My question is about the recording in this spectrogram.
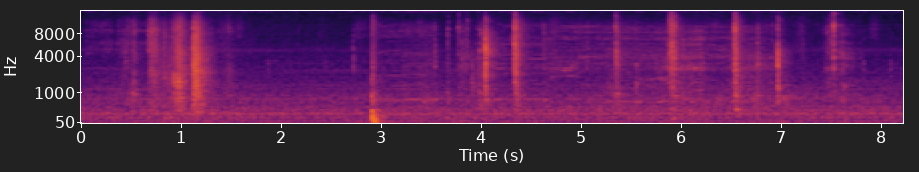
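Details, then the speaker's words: Dropped Bose music system CD changer: quiet room with scattered sharp ticks and clicks at irregular intervals, disc not spinning; suspected bent top plate freezing the disc, which spins if pushed by finger. Cause suspected, not confirmed. "I can hear it it's like something is bent I think I think this top plate is bent a bit"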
